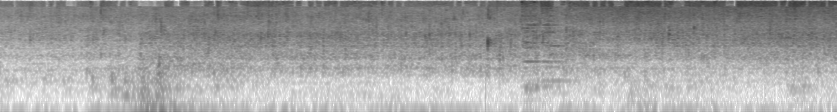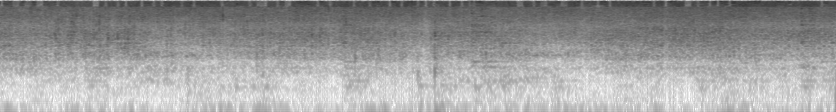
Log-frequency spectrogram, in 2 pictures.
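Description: Brinjal, potato and Malabar spinach stems fry in a hot pan while being stirred, giving a steady close sizzle with soft scraping strokes throughout.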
